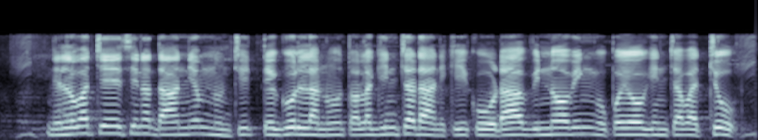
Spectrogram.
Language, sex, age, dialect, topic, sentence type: Telugu, male, 18-24, Central/Coastal, agriculture, statement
